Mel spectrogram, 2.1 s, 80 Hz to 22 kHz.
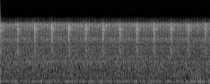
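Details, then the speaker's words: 2006 BMW Z4 3.0si at idle, about 19,066 miles: steady light ticking knock, roughly six per second, over a smooth idle. The lifters were already replaced with no change, and the owner hopes a head replacement cures the knock; cause unknown. "it was in once before to have the lifters changed to try to get rid of this knock but uh it didn't do anything as you can tell"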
